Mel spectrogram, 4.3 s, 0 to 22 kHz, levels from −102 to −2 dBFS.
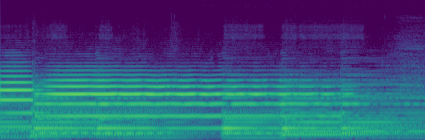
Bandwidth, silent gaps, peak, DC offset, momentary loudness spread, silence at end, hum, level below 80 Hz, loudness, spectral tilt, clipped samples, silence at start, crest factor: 7.8 kHz; none; -14 dBFS; under 0.1%; 11 LU; 0 s; none; -64 dBFS; -27 LUFS; -8 dB/octave; under 0.1%; 0 s; 14 dB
